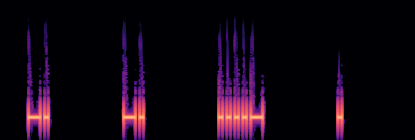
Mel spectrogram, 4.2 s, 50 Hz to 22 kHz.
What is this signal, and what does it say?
Morse code, heard as a keyed tone, about 31 wpm, spaced as for 10 wpm, 700 Hz. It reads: NN4E
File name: Lesson 16g - Letter c - Call Signs 30wpm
